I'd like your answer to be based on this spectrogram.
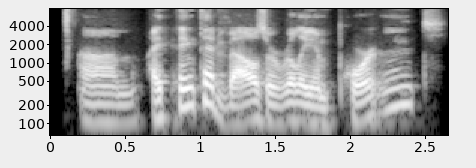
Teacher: So like doing vocal fry, doing a lot of up talking at the end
